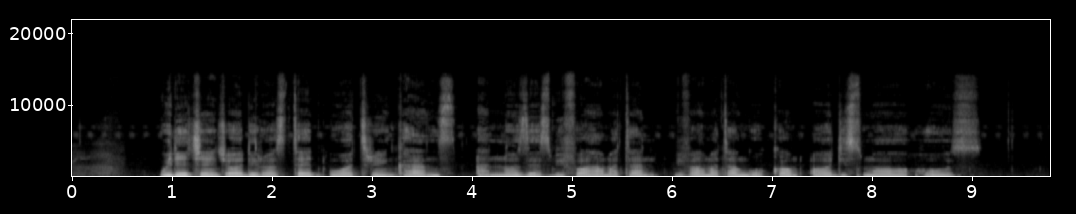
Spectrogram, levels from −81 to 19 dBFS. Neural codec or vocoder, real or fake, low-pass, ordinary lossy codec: none; real; 14.4 kHz; none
